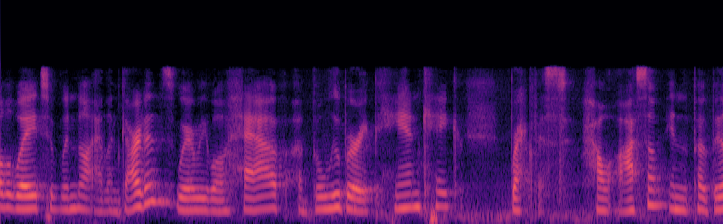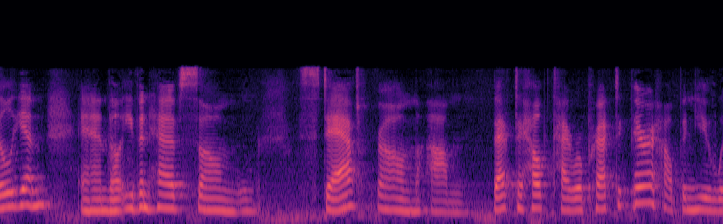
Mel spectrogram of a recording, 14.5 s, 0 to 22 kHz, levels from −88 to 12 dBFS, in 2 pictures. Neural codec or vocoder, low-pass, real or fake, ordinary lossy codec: codec, 16 kHz, 0.8 kbps, ZipCodec; 7.2 kHz; fake; MP3, 64 kbps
